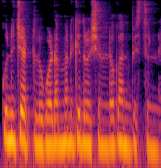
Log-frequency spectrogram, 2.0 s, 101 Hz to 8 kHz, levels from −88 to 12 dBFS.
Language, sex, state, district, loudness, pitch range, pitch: Telugu, female, Andhra Pradesh, Krishna, -16 LUFS, 180-200 Hz, 185 Hz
